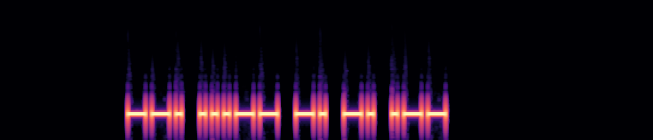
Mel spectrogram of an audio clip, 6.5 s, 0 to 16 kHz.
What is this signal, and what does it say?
Morse code, heard as a keyed tone, about 20 wpm, 700 Hz. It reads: G3NNW
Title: DXCC-100 Call Signs - 5 Characters - 20wpm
